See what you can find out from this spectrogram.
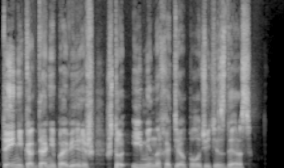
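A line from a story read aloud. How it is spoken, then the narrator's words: Cheerful. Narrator (Russian): весело произнес Ясень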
